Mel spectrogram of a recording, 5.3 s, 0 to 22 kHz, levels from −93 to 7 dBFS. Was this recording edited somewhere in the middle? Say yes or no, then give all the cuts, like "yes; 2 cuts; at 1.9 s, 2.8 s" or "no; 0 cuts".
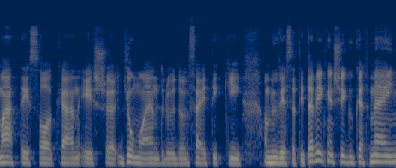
no; 0 cuts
